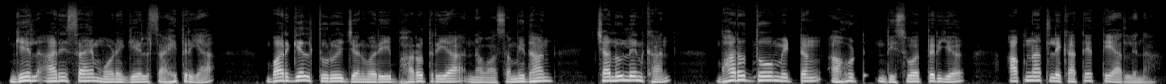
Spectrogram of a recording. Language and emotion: Santali, neutral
